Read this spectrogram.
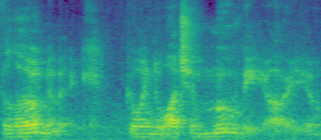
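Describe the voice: Putting on a booming character voice, a man speaks at a moderate pace.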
